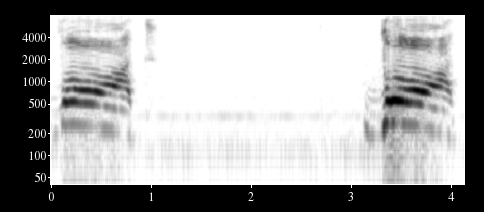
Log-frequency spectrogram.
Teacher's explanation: زبان کی کروٹ، زبان کی سائڈ جب اوپر والی داڑوں کی جڑوں سے لگے تو ادا ہوگا ضاد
